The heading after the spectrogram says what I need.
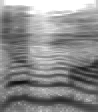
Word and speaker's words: যুগ্ম: এরপরে আসো যুগ্ম শব্দের উচ্চারণ হবে যুগ্ম, এখানে গর সাথে মফলা যুক্ত হয়েছে, উচ্চারণ মর বহাল থাকবে, উচ্চারণ যুগ্ম, কিন্তু এখানে হবে না, এটা বফলা, এটা ডাবল হয়েছে।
